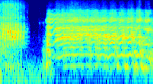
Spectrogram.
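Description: animal, horse whinnying

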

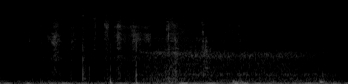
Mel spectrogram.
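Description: household object, paper pages being turned

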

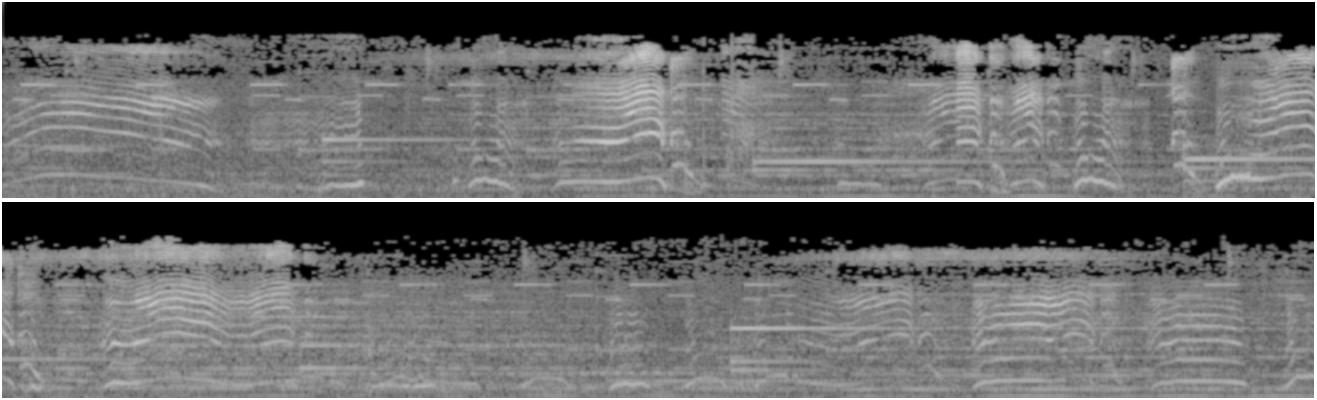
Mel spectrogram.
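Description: human body sound, babies crying

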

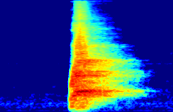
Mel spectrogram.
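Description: animal, dogs barking

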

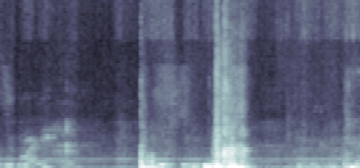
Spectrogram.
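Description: household object, chair creaking or moving

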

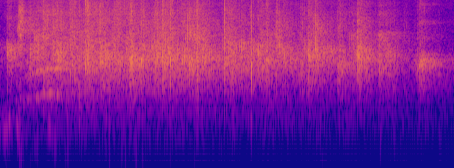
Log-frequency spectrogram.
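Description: crowd, audience applause

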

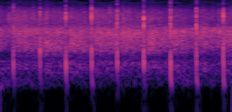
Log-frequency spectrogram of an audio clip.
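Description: crowd, audience applauding

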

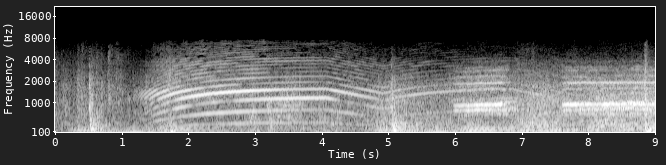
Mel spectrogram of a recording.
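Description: signal or alarm, alarm siren

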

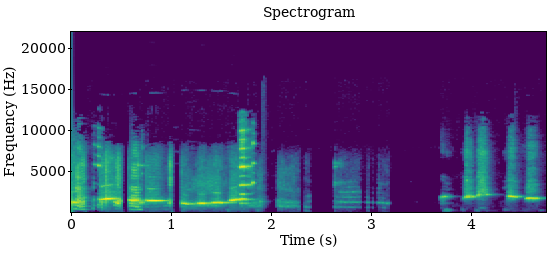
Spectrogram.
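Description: human body sound, person whistling a tune

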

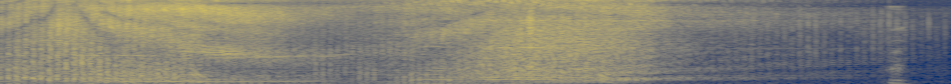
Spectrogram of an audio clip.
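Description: vehicle, helicopter flying overhead

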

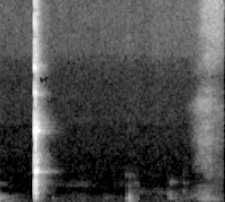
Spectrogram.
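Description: household object, glasses clinking

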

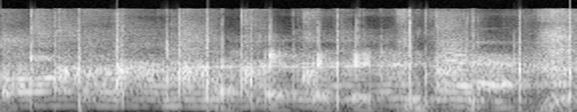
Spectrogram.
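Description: crowd, clapping

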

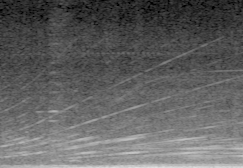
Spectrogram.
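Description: vehicle, police siren approaching

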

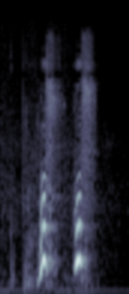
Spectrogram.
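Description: animal, dog barking

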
